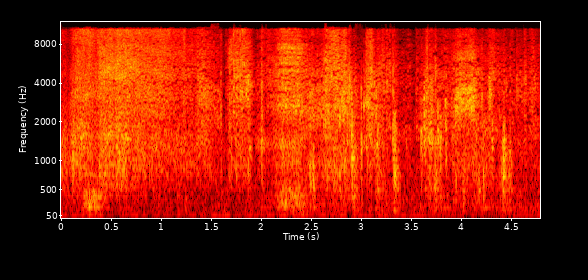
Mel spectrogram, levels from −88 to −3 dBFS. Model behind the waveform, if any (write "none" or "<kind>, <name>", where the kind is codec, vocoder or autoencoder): none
